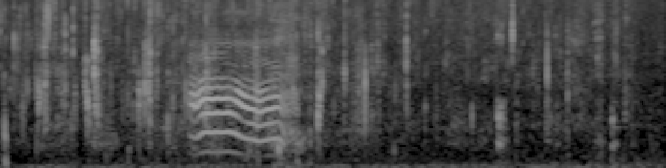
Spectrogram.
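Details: Newborn Dachshund puppy during its mother Daisy's whelping, with her sister Pumpkin helping clean up: a short wavering high squeal lasting about half a second amid rustling, with a woman speaking softly nearby.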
